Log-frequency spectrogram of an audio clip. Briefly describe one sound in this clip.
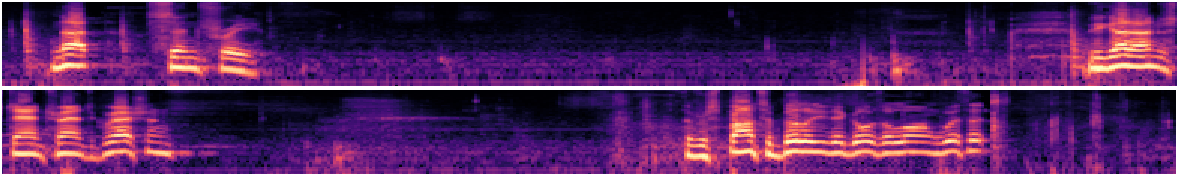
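A middle-aged man reads aloud slowly through a microphone, pausing between phrases.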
